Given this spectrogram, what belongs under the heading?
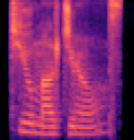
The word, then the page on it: tumultuous: Indian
